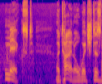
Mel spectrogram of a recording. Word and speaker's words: Mx: use the pronoun mister instead using mx pronounced mixed a title which does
